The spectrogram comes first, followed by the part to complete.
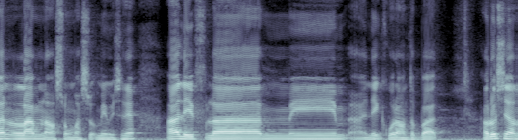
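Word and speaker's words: الم: Maka cara yang benar membacanya adalah seperti ini, alif lam mim. Panjangkan dulu lamnya. Kita ulang kembali, alif lam mim.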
